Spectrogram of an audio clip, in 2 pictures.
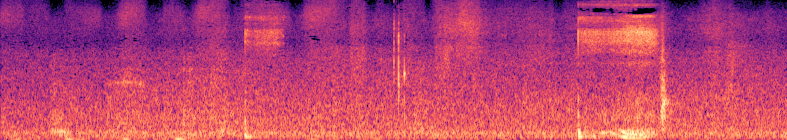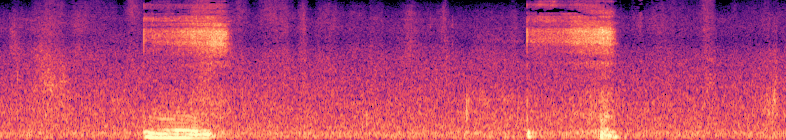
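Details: Snoring while hot, per the owner: three low, rattling snores at irregular intervals of a few seconds, with quiet breathing between them and a steady background hiss.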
